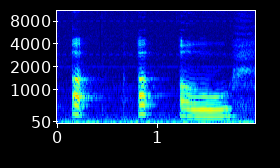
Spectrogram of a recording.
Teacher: Another great example of a glottal sound would be in an expression like uh-oh. So your little vocal folds down here kind of come together very quickly.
